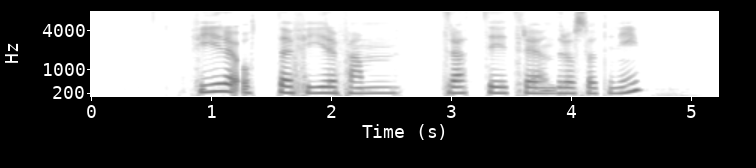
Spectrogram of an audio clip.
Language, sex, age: Norwegian, female, 18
